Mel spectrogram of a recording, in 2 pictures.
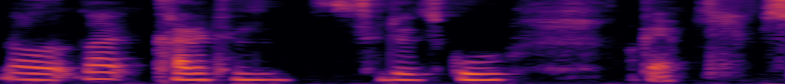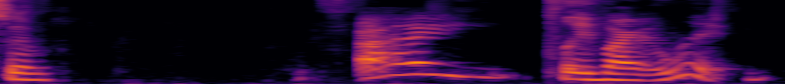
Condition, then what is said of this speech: Stuttering. I'm very outgoing, but when I'm like, when I talk to people, I stutter sometimes, and how I'm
